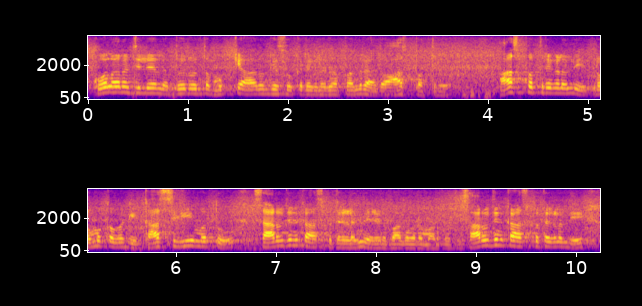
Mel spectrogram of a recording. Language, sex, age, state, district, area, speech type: Kannada, male, 30-45, Karnataka, Kolar, rural, spontaneous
